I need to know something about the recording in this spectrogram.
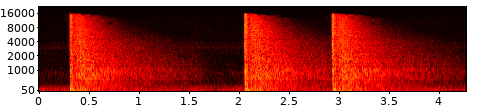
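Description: Three handgun shots, the first just after the start, the second about two seconds in and the third a second later, each followed by a long echoing tail.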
